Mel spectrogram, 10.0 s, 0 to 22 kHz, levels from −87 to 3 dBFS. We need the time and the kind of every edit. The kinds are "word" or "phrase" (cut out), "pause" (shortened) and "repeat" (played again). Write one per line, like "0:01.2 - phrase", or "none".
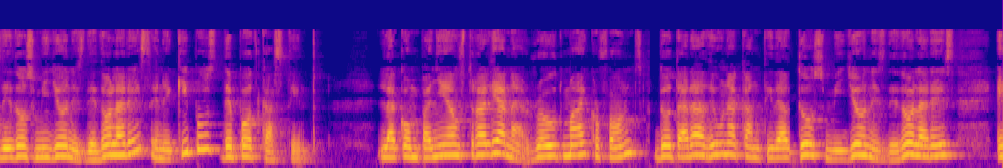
0:06.5 - pause
0:07.9 - phrase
